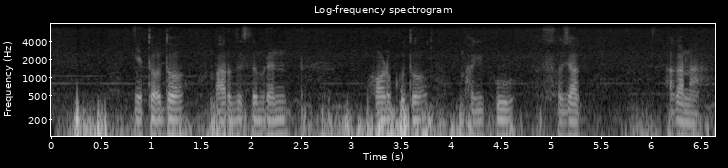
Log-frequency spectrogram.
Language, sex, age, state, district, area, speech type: Santali, male, 18-30, West Bengal, Uttar Dinajpur, rural, spontaneous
